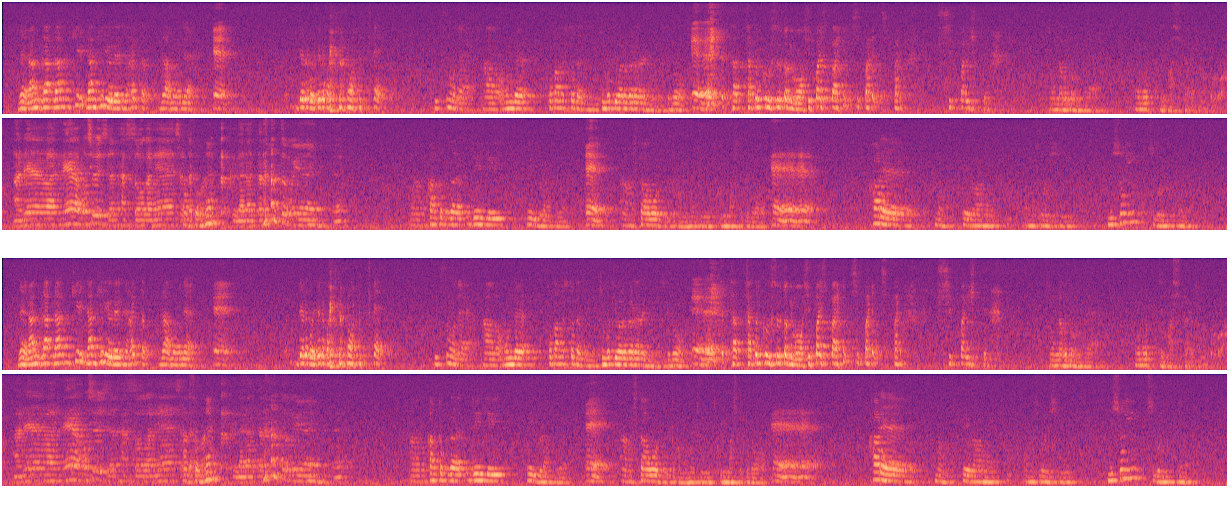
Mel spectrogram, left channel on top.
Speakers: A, on the right; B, on the left.
A: うね乱、乱、乱気流、乱気流でに入ったらもうね
B: ええ、
A: 出てこい出てこいと思っていつもね、あの、ほんで、他の人たちにね、気持ち悪がられるんですけど、
B: ええ。
A: で、ちゃ、ちゃ、
B: <laughs>
A: 着陸する時も、失敗、失敗、<laughs> 失敗、失敗、失敗って、そんなことをね、思ってましたよ、その頃は。
B: あれはね、面白いですよね、発想がね。そういった音楽がなったなんとも言えないですよね。
A: 発想がね。うん。あの、監督が J.J. エイブラムで、
B: ええ、
A: あの、スター・ウォーズとかも後に作りましたけど、
B: ええ、ええ、
A: 彼の映画も面白いし、ミッションインポッシブルでも、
